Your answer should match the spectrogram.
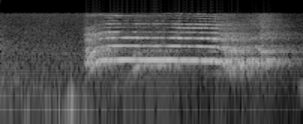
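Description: A high-pitched human scream, one steady held note lasting about a second before it dies away.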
